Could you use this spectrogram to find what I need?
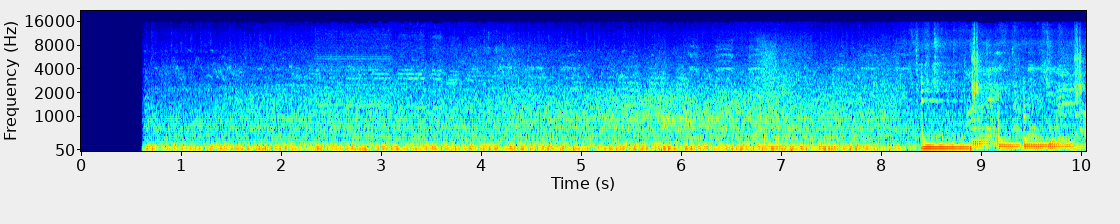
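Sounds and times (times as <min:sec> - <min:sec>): motorcycle engine idling: 0:00.7 - 0:05.1.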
